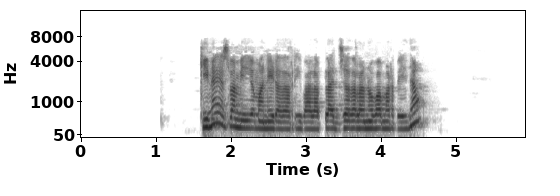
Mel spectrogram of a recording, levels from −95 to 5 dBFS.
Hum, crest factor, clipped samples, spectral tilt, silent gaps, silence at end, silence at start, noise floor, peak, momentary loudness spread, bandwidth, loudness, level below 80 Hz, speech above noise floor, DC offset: none; 18 dB; under 0.1%; -5.5 dB/octave; none; 1.35 s; 1.6 s; -86 dBFS; -2 dBFS; 4 LU; 7.4 kHz; -17 LUFS; -60 dBFS; 69 dB; under 0.1%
